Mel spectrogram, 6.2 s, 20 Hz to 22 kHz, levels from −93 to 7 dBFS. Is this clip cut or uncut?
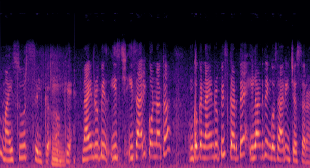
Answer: cut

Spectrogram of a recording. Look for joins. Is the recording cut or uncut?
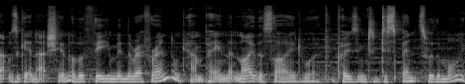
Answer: cut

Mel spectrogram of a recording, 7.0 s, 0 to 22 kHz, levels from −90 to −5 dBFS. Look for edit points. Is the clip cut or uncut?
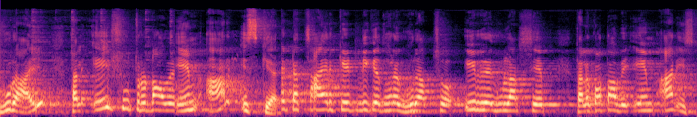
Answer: cut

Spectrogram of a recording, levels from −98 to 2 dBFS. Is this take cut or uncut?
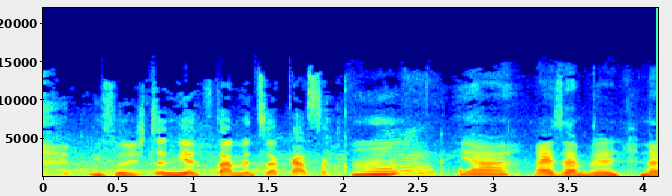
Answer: cut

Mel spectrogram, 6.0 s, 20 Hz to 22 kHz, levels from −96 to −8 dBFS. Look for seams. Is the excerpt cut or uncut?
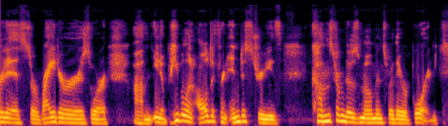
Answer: uncut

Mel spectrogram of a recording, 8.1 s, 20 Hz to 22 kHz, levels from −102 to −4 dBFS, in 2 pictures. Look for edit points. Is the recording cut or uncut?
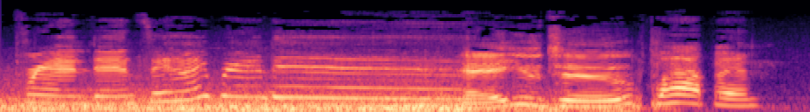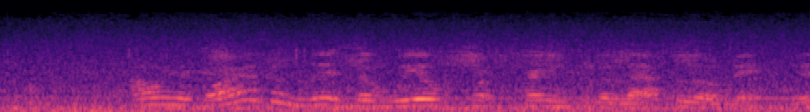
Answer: cut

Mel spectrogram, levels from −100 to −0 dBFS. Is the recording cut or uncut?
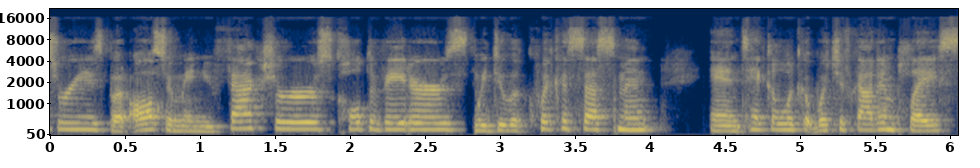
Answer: cut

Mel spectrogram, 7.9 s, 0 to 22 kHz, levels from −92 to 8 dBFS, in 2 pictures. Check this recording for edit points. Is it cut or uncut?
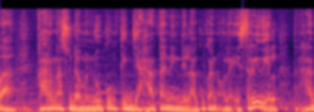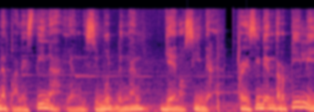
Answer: uncut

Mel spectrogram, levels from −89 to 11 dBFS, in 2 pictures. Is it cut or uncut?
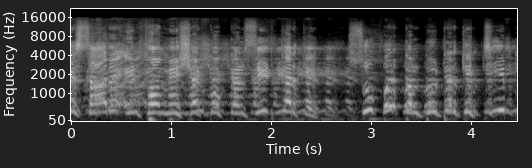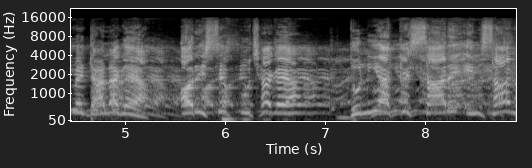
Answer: cut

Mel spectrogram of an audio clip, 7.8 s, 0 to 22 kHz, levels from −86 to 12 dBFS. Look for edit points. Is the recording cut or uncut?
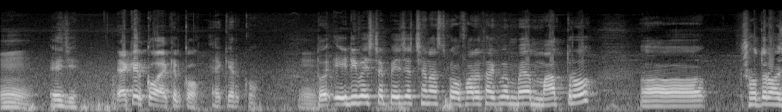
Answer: uncut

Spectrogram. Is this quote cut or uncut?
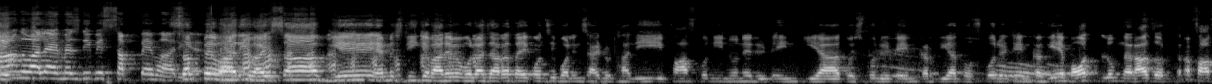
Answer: uncut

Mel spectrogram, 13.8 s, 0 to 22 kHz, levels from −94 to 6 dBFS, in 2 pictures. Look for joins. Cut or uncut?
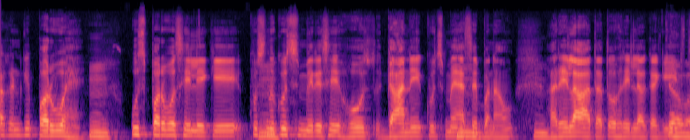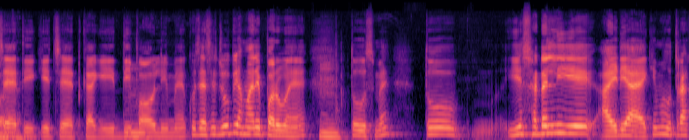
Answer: uncut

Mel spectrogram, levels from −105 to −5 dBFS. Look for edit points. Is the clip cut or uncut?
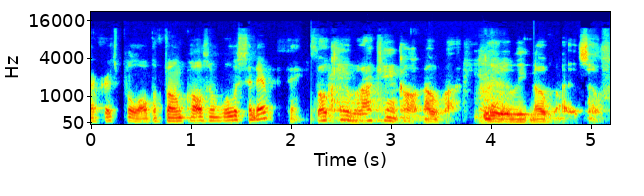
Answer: cut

